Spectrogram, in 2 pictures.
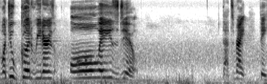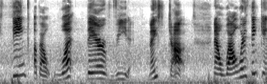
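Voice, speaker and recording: A woman teacher leads a read-aloud lesson for young children, high-voiced and very animated. She is encouraging and speaks slowly, with noticeable noise in the background. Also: poor audio. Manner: encouraging, asks questions and answers them. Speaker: schoolteacher.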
